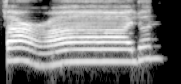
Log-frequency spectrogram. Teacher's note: this is ayn and not hamza, we're supposed to make sure that we don't produce a jerking sound.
